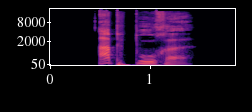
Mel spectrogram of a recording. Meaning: inflection of abbuchen: 1. first-person singular dependent present 2. first/third-person singular dependent subjunctive I
- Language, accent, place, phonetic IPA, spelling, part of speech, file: German, Germany, Berlin, [ˈapˌbuːxə], abbuche, verb, De-abbuche.ogg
